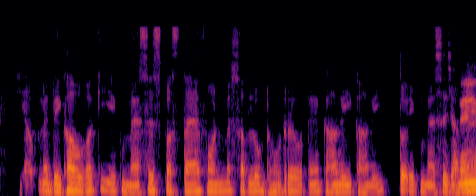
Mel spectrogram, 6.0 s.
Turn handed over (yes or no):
yes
